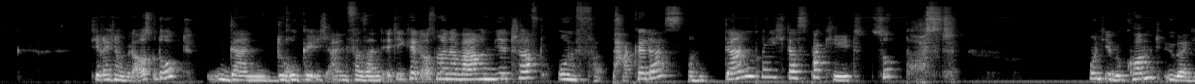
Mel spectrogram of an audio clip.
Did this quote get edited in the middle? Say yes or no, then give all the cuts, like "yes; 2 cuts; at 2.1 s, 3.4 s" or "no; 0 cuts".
yes; 1 cut; at 2.0 s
